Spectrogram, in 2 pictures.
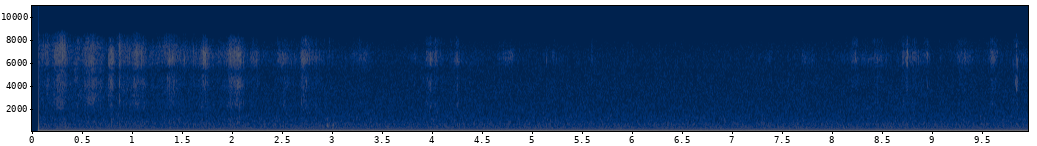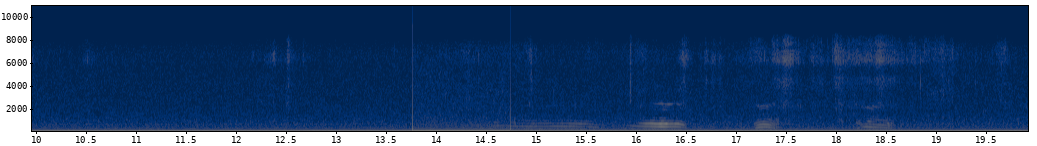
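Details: Moose during the rut, wild in the bush, caught by a heat-triggered trail camera near a limping cow: after a long stretch of steady hiss, a short run of descending, harmonic moaning calls comes from about fourteen to nineteen seconds, each under a second long.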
